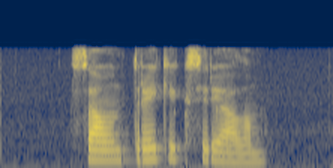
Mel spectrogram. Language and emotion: Russian, neutral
